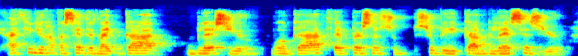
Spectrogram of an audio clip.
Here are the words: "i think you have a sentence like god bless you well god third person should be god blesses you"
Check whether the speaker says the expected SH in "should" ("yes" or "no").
no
